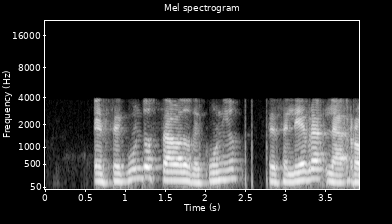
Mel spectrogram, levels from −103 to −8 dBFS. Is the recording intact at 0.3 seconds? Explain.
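No, iLBC codec coding runs through the whole speech clip, including 0.3 s. Each short frame, which fits 20 ms frames at about 15.2 kbps, is coded independently, so the speech sounds plainly rough and synthetic, with nothing above 3.8 kHz.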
